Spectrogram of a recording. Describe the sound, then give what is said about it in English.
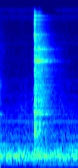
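A single sharp knock as a cutting board is swapped out in a kitchen while preparing roast chicken, a brief, bright clatter that decays quickly into quiet. “I'm going to switch my board out here and bring over my chicken.”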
